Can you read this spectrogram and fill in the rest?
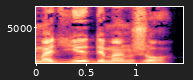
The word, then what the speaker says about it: Мадье де Манжо: Вдруг маленький поляк произнес имя депутата Мадье де Манжо, но по привычке очень многих поляков выговорил его по-польски, то есть с ударением на предпоследнем слоге, и вышло не Мадье де Манжо, а Мадье де Монжо.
